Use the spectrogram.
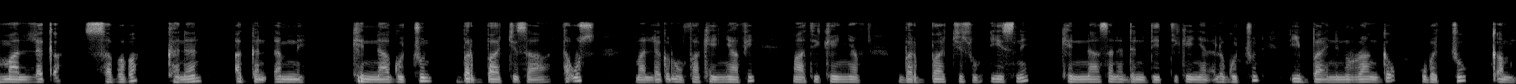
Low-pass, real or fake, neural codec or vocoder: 7.2 kHz; real; none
